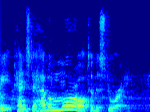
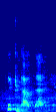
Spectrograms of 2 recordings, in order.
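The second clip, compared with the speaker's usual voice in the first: soft whispered prompt; hushed invitation to think; 11 semitones higher, 14 dB quieter, much faster than usual. Real, not acted. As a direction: whisper it to the listeners. Teacher prompts listeners to think.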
